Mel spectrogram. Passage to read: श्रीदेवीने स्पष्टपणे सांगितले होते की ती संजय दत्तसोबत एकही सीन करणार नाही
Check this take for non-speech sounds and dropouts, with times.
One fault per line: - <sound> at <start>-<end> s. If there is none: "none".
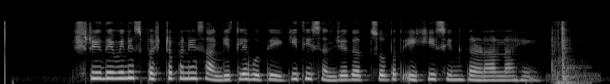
- thud at 5.5-5.9 s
